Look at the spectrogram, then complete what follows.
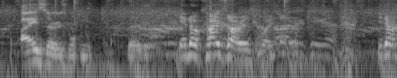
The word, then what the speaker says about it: Caesar: Yeah, no, Kaisar is way better. You don't know, Kaisar is actually the proper pronunciation of Caesar.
